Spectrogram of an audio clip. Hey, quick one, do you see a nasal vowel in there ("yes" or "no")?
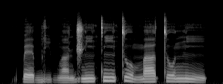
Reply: yes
